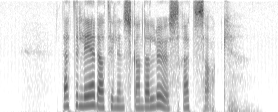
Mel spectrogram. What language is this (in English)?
Norwegian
